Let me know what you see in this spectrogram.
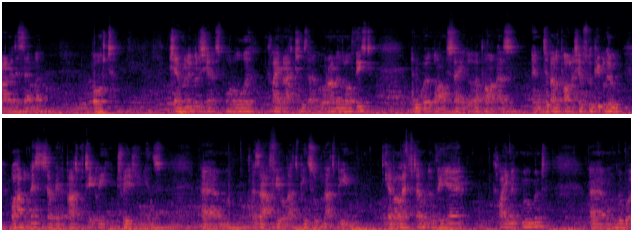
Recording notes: This is the recording of the Panel Discussion at the Green Fair this year that was held at the Bishop Auckland Methodist Church. It includes speeches made at the Fare.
